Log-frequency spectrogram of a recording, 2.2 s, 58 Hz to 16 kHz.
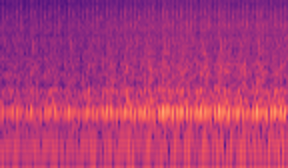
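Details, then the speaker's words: Rover 75 petrol engine idling right after its first start on new spark plugs replacing the factory originals; a steady, even idle with a light regular beat, no misfires or stumbles heard, judged to be running better. "Now I'm listening for misfires. I can't hear any misfires."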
